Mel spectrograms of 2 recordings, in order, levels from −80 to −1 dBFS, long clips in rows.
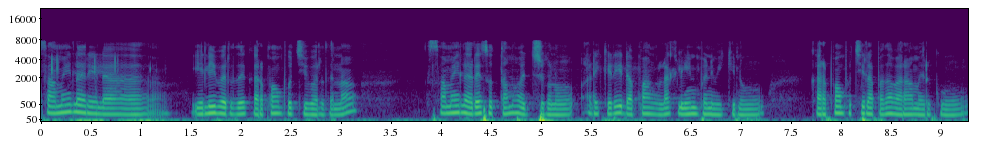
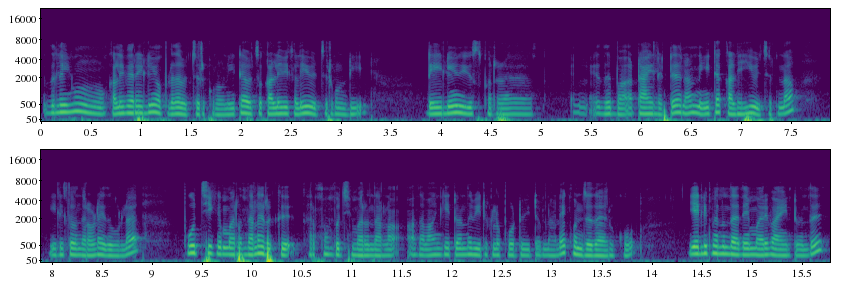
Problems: none marked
